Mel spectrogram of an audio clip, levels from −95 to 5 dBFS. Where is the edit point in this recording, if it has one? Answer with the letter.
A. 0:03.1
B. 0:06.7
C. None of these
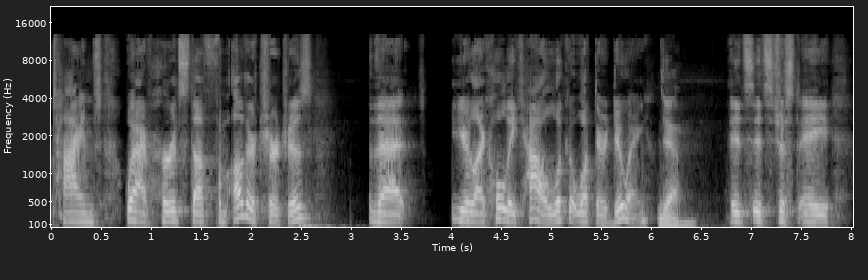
B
